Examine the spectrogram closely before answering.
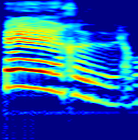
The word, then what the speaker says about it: père: 보시면 1번에 père라고 발음하죠.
